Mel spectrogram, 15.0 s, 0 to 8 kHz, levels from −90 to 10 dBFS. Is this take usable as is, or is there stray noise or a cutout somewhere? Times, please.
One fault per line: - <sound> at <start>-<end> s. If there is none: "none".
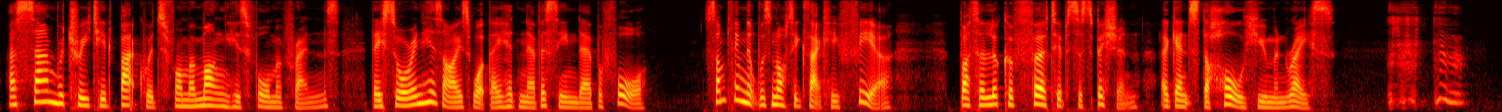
- throat clearing at 13.9-14.7 s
